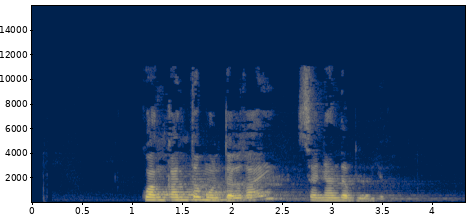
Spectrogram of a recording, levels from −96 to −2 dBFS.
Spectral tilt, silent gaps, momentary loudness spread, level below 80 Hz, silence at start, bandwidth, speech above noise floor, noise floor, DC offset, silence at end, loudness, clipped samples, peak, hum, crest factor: -6 dB/octave; none; 16 LU; -84 dBFS; 1.15 s; 11.5 kHz; 56 dB; -82 dBFS; under 0.1%; 0.8 s; -26 LUFS; under 0.1%; -8 dBFS; none; 22 dB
